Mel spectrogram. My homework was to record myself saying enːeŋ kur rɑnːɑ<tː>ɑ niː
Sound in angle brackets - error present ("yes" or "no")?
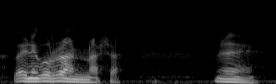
yes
